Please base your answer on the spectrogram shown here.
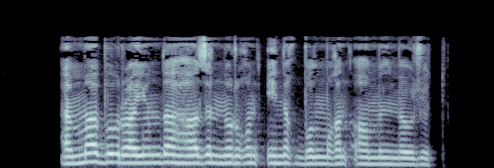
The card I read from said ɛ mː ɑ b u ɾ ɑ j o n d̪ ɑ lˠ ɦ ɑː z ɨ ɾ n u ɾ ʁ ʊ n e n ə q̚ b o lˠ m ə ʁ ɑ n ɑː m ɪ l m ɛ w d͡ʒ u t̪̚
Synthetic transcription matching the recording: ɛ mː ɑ b u ɾ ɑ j o n d̪ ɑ ɦ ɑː z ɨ ɾ n u ɾ ʁ ʊ n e n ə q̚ b o lˠ m ə ʁ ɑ n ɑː m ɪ l m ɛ w d͡ʒ u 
